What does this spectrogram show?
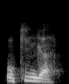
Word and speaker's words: Okinga: tudo bem Tudo ótimo como pronuncia o seu nome você pronunciou muito bem o kinga o kinga que lindo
